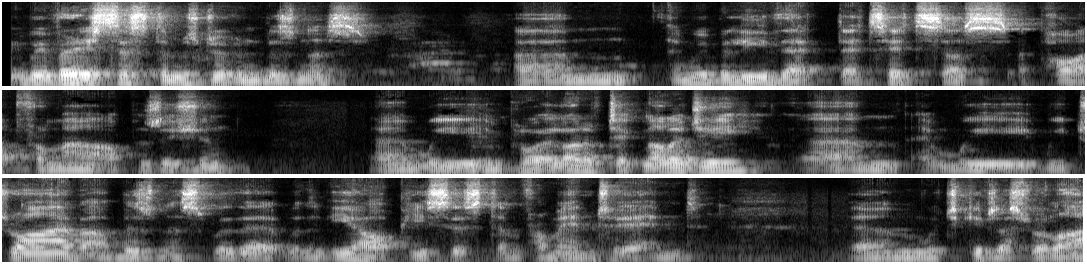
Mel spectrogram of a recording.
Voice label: Interview Quote; Alclad; Alclad Shopfitting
